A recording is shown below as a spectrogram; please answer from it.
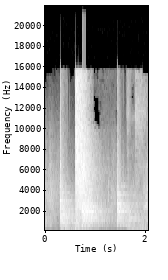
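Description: Three loud hits of sticks striking in a staged fight, the middle one with a long noisy crash after it. Heavy rock music with a deep bass beat comes in about one and a half seconds in.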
